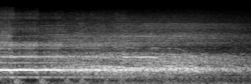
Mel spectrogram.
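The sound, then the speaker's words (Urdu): A crowd chants the religious slogan Labbaik at a gathering, many voices joined in a sustained, droning unison shout that stays loud and then tails off slightly toward the end. “ابھی یہ لبیک نعرہ لبیک لبیک نعرہ لگا رہے تھے، ساتھی تھوڑا کم بول رہے تھے”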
